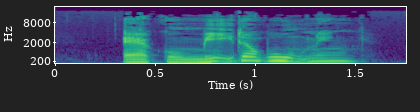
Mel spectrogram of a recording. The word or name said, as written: ergometerroning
